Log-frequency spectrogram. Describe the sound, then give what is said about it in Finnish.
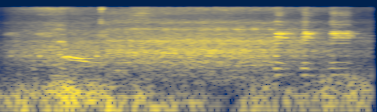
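Large bus engines rumble and hum steadily in the low range as buses idle, ready to depart from Istanbul for the Syrian border. The dense vehicle drone has a faint toot over it, with crowd noise from dozens of people saying goodbye to each other. “Bussit hurisivat lähtövalmiina torstaina Istanbulissa, kun kymmenet ihmiset hyvästelivät toisensa.”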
